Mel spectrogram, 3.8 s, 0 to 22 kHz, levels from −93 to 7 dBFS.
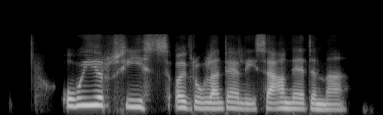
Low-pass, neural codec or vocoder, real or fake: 7.2 kHz; codec, 16 kHz, 0.7 kbps, FocalCodec; fake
